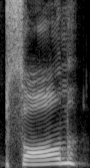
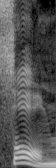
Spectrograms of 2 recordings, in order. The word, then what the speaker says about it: Psalm: got that one was Psalm wait is it the p is silent it's Psalm right yep oh my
